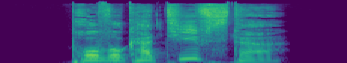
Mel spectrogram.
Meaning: inflection of provokativ: 1. strong/mixed nominative masculine singular superlative degree 2. strong genitive/dative feminine singular superlative degree 3. strong genitive plural superlative degree
- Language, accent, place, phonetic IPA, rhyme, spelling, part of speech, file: German, Germany, Berlin, [pʁovokaˈtiːfstɐ], -iːfstɐ, provokativster, adjective, De-provokativster.ogg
